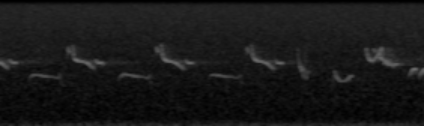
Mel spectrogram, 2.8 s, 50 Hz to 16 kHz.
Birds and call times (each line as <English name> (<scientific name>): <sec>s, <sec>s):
Spotted Morning-Thrush (Cichladusa guttata): 1.8s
